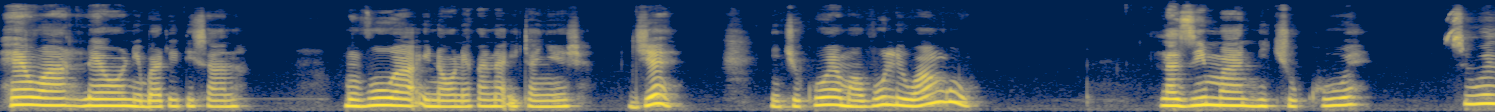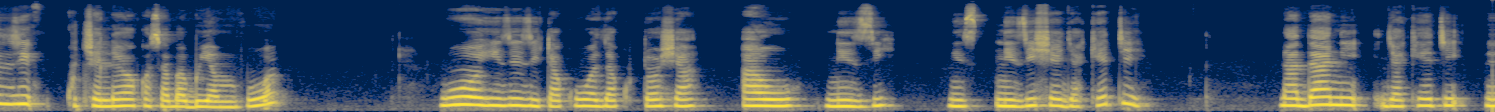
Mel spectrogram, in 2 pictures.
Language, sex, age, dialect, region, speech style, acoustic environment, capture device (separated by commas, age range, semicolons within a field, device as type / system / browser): Swahili, female, 18-24, Kenya - Mombasa, Kenya, happy, silence, mobile / Linux / Chrome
